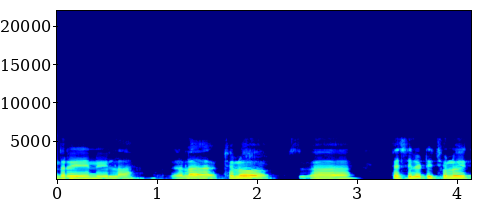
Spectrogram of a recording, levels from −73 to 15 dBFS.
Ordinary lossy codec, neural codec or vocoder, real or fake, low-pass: none; none; real; 5.4 kHz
